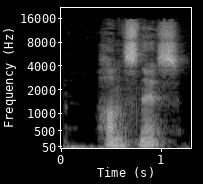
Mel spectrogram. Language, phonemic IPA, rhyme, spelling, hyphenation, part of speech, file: Norwegian Bokmål, /ˈhansneːs/, -eːs, Hansnes, Hans‧nes, proper noun, Nb-hansnes.ogg
- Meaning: Hansnes (an urban area and administrative center of Karlsøy, Troms og Finnmark, Norway)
